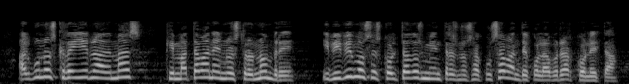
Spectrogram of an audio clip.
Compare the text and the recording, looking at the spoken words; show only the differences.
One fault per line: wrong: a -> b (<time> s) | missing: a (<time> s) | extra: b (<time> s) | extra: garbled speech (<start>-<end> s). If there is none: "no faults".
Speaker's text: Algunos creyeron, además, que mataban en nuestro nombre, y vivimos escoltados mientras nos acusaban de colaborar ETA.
extra: con (5.8 s)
